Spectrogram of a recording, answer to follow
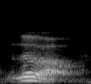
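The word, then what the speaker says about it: λύω: o omega blue o luo it's two syllables logo and so that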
